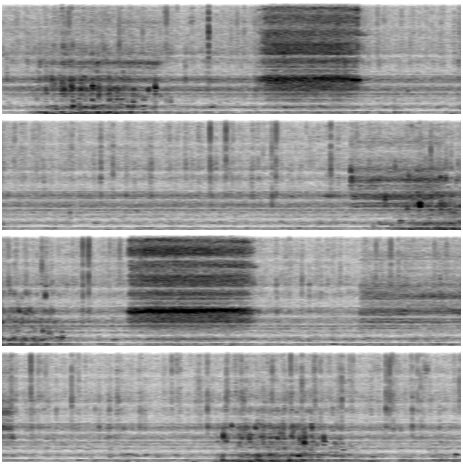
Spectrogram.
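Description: Bubbles from a diver's exhaled breath rumble and gurgle underwater every few seconds.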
